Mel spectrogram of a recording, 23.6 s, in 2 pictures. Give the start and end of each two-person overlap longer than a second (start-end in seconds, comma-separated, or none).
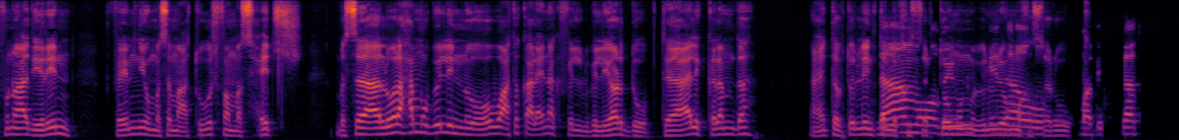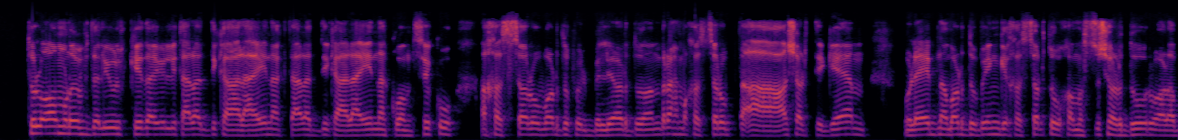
8.8-10.9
